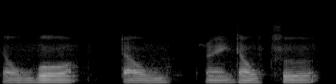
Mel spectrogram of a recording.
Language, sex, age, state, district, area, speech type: Bodo, male, 30-45, Assam, Kokrajhar, rural, spontaneous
